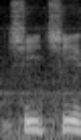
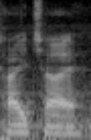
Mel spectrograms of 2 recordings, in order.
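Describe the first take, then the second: First: The vowel in each syllable sounds like 'ee'. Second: The vowel in each syllable sounds like 'eye'. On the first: "Did I say it correctly?" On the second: "Unless it's uh, pronounced Chai Chai"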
